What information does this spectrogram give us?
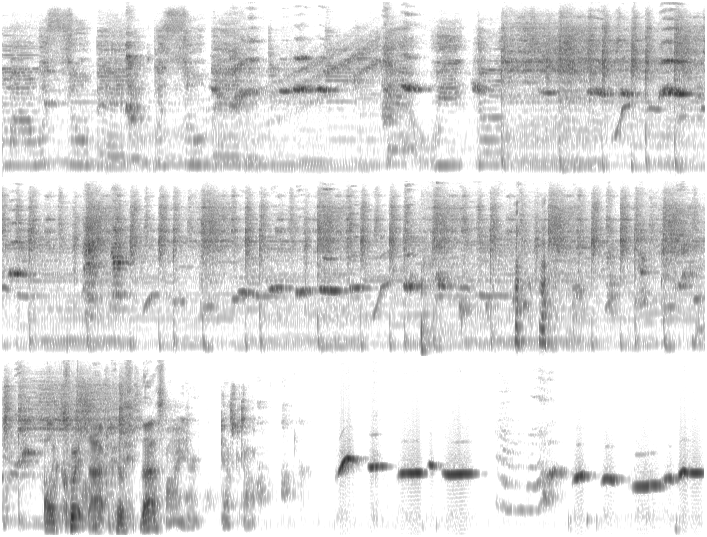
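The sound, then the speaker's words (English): A pet bird in a video being played back whistles and chirps in busy, overlapping trills, then finishes with a few clearer, wavering whistled phrases on its own. A person speaks briefly partway through. “Said hello. That's cute.”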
